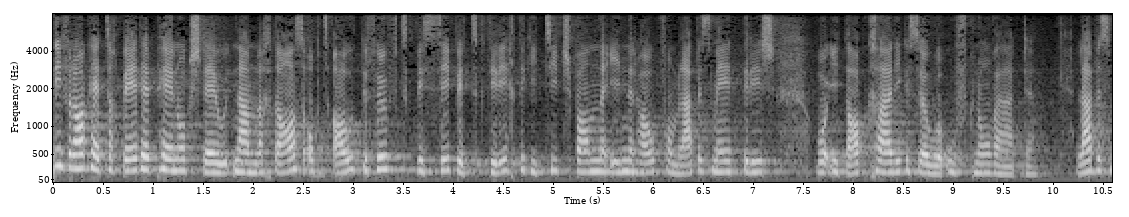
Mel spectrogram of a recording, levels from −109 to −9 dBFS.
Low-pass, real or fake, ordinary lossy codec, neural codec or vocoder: none; real; none; none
